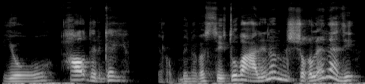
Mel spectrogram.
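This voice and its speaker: A man's voice: a little high, very animated, quick pace, bright, forceful tone, voice pushed up, heavily acted. A man voicing a nosy, grumbling young maid in an Egyptian accent, in a read-aloud story. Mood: flustered.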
